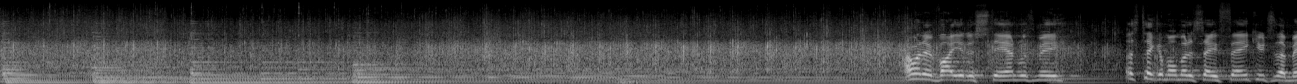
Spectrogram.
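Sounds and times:
audience clapping: 0.0s - 12.9s
speech: 9.1s - 12.9s.

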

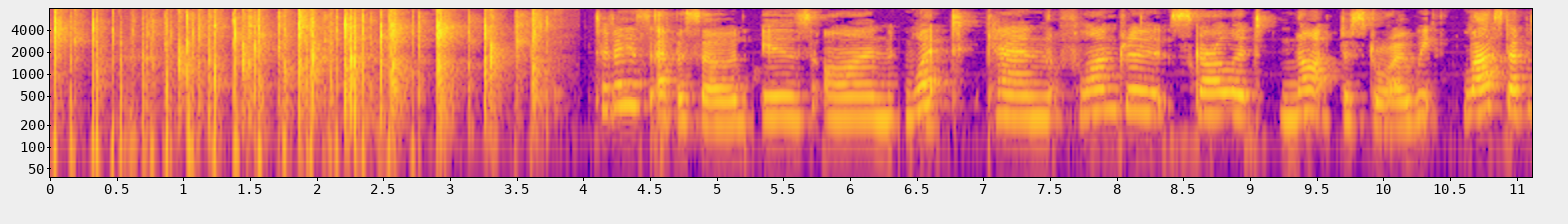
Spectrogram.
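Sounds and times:
round of applause: 0.0s - 3.8s
speech: 4.1s - 11.1s.

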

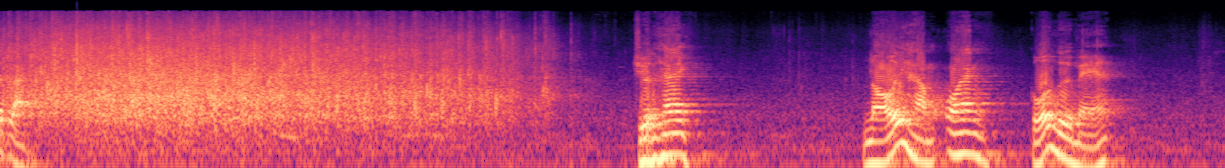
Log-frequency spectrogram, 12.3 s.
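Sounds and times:
speech: 0.0s - 0.4s, 6.4s - 7.0s, 8.6s - 11.2s
crowd applauding loudly: 0.0s - 5.8s.

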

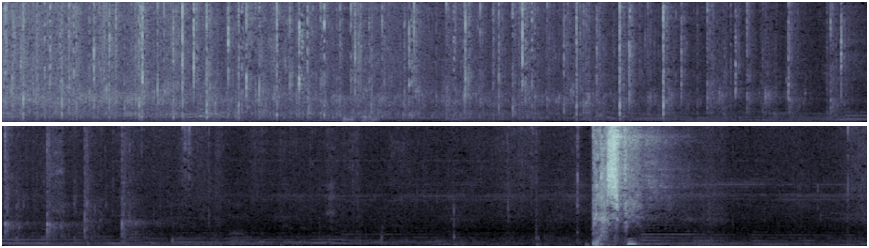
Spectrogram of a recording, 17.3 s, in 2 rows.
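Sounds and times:
audience clapping hands: 0.0s - 10.2s.

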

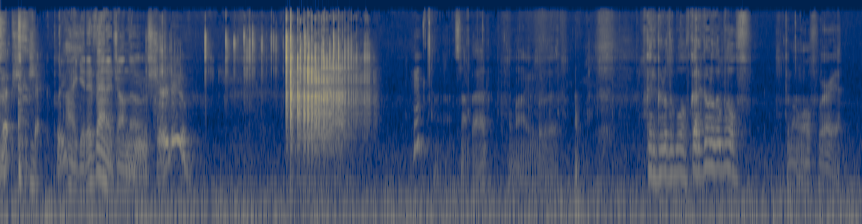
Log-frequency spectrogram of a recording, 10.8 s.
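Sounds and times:
speech: 0.0s - 2.6s, 8.1s - 10.6s
dice rolling on a hard tabletop: 1.9s - 4.8s.

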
